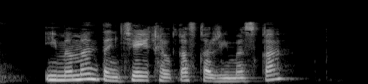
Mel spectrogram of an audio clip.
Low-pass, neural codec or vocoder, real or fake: 7.2 kHz; none; real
